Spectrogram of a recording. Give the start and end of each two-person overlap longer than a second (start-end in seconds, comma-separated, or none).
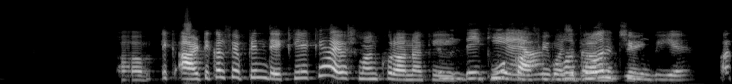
4.9-6.4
